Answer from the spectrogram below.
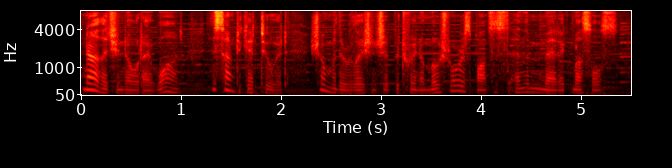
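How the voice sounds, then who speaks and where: A man voices a curious, teasing young woman scientist from a video game. The delivery is wordy and clinical, with animated pitch and a bright edge. Music plays faintly behind. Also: fast talker. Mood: teasing curiosity.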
